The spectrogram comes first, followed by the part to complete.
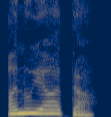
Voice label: "ಅನ್ಯಥಾ", Kannada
